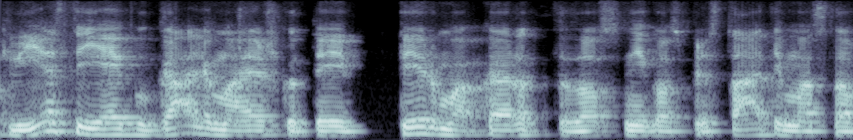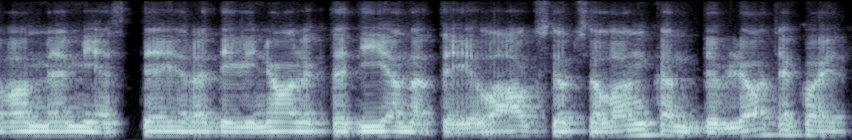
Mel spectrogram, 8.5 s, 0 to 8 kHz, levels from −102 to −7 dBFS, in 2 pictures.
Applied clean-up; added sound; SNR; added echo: none; none; none; none.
